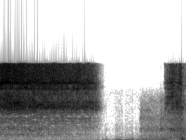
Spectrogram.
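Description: A voice imitating the hiss of a spray bottle, a steady breathy hiss lasting about a second, a brief pause, then a second shorter hiss, close and fairly quiet with no talking.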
